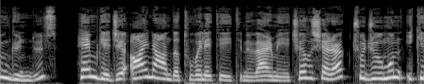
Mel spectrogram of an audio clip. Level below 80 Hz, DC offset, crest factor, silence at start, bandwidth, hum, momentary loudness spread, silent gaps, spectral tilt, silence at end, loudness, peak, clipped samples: -50 dBFS; under 0.1%; 12 dB; 0 s; 16.5 kHz; none; 7 LU; 0.68-0.77 s; -3.5 dB/octave; 0 s; -14 LUFS; -2 dBFS; under 0.1%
